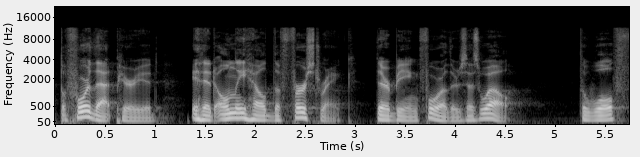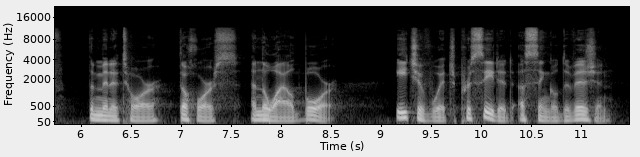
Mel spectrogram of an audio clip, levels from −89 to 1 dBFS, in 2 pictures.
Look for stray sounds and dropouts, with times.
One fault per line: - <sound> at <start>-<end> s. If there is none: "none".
none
